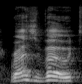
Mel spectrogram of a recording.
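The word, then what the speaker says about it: Russ Vought: So if you heard almost I think the last question or maybe second to last question where she actually said Russ vote now we know how to say his name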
